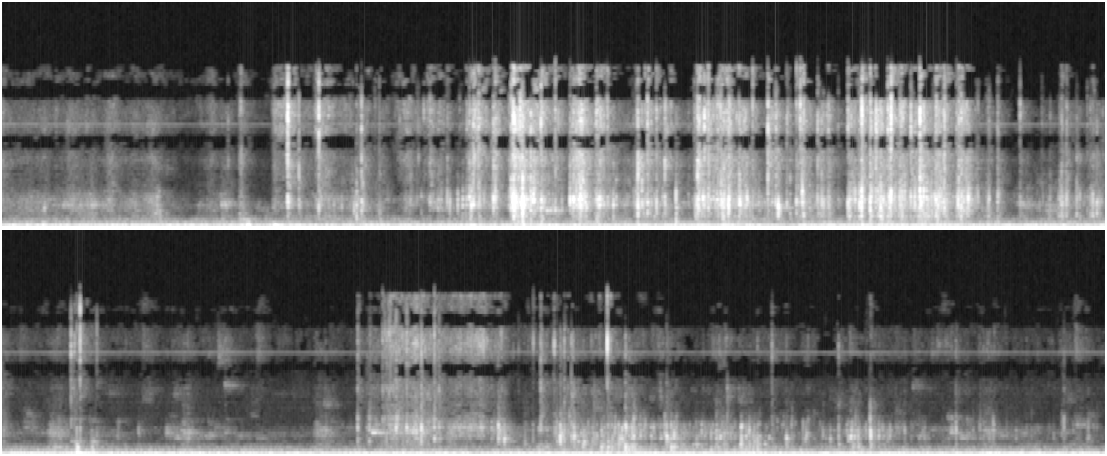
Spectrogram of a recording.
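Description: Thin plastic freezer-pop bag crinkling and rustling in the hands, loudest from about three to seven and a half seconds in, then a single light knock, with a steady low hum underneath.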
